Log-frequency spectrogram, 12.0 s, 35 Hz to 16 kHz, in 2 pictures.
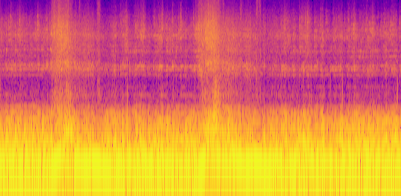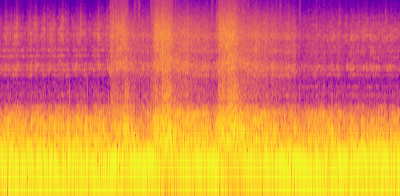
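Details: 1970 Dodge Charger, 383 big block V8, after installing Flowmaster American Thunder exhaust with Super 40 mufflers and H-pipe: deep loud even idle with five sharp throttle blips rising and falling cleanly, no misses or rattles; healthy.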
